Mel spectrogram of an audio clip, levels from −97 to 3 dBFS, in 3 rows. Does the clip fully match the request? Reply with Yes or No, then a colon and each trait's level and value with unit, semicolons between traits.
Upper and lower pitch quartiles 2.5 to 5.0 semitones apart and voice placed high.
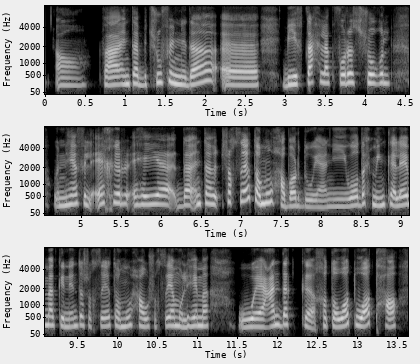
Yes: average, 3.4 semitones; high, 245 Hz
